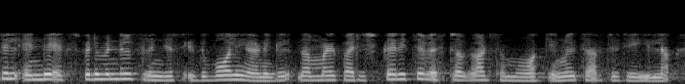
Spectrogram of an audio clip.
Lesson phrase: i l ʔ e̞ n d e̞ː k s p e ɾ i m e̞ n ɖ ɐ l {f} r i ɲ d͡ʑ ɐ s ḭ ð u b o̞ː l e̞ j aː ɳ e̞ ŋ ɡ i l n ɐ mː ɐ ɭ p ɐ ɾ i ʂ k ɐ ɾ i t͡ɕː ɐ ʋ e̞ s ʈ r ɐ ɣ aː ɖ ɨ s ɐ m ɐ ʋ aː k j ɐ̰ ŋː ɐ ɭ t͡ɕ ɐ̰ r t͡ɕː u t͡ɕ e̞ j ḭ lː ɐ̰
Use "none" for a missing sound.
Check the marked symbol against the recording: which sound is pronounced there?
f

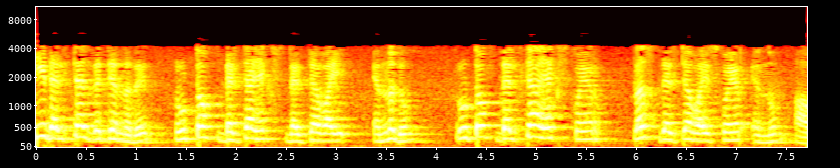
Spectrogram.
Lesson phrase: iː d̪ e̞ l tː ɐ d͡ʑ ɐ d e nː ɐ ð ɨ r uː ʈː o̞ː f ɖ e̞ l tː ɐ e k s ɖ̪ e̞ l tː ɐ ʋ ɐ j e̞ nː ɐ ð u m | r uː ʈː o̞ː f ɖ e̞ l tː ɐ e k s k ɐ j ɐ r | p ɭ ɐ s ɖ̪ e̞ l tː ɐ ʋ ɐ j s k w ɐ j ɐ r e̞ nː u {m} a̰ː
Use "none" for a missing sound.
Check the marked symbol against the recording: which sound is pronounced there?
m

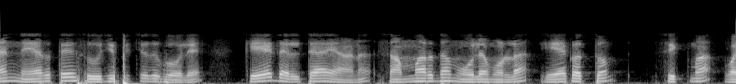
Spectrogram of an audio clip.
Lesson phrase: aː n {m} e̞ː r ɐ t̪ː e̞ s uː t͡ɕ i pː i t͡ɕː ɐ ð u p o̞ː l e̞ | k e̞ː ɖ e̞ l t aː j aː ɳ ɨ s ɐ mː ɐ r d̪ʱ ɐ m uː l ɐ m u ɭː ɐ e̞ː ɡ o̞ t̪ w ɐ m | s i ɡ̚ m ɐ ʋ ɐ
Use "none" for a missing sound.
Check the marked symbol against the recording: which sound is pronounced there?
n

